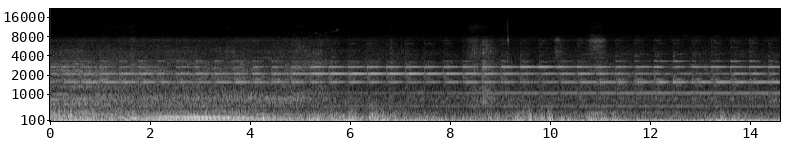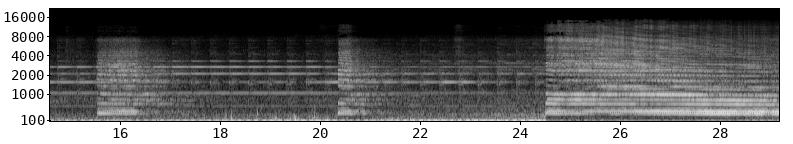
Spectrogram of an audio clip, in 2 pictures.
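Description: Diesel freight locomotive horn sounding for a grade crossing: two short blasts about 16 and 20 seconds in, then a long, loud blast near the end as the locomotives reach the crossing. Under it are the steady ringing of the crossing signal bell and the rumble of the diesel engines and wheels on the rails.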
